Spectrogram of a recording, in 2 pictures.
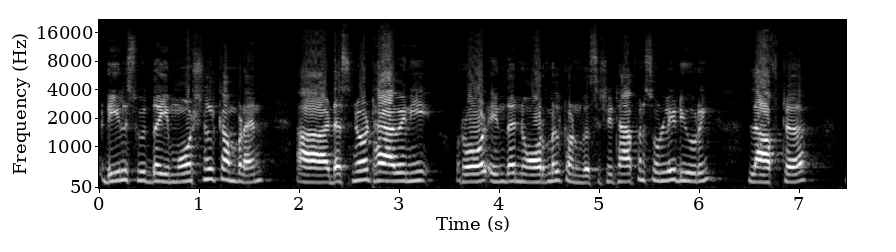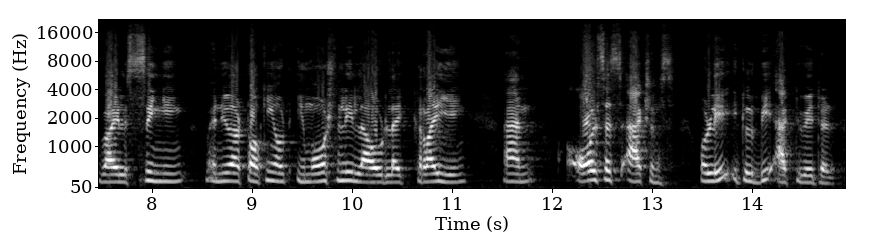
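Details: Adult speaker; normal speech.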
